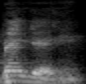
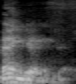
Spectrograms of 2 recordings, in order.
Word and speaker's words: beignet: Jambalaya and beignet. That don't sound right though. Somebody say the right word. Beignet. Beignet? Yeah. Beignet? Beignet. The G is silent.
